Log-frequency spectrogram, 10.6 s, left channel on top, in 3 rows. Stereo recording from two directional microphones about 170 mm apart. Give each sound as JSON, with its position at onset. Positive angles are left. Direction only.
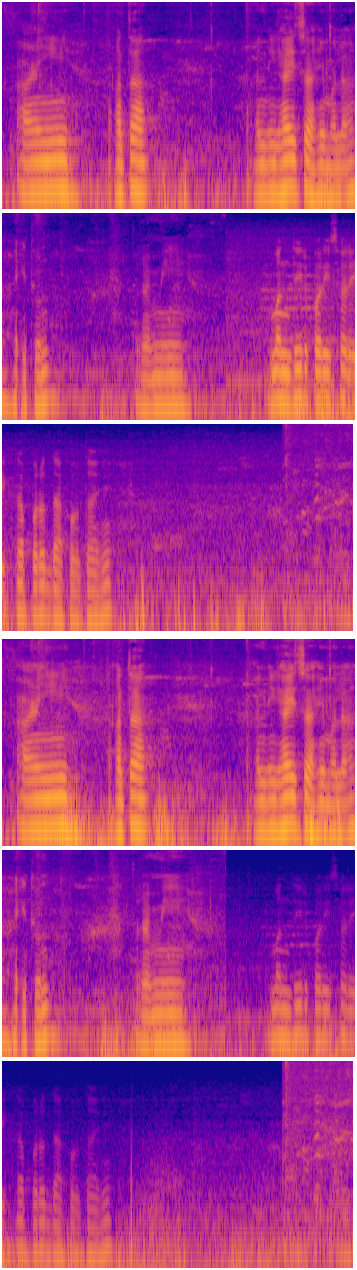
{"t": 0.1, "sound": "speech", "side_deg": 5}
{"t": 2.5, "sound": "a man's voice", "side_deg": 10}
